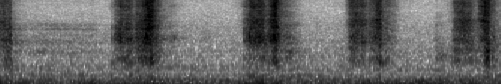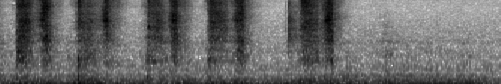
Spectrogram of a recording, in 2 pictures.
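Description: Magic: The Gathering cards sliding against each other as they are flicked from one hand to the other one at a time: about a dozen short, soft swishes, quickening in the middle and stopping a little before the end.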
